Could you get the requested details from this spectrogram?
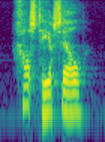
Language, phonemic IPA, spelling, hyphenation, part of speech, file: Dutch, /ˈɣɑst.ɦeːrˌsɛl/, gastheercel, gast‧heer‧cel, noun, Nl-gastheercel.ogg
- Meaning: a host cell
